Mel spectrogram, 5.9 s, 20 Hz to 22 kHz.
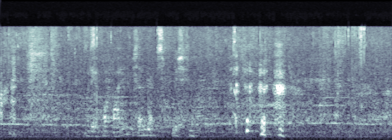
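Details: Golden Retriever puppy, 6 weeks 5 days old, at von L'autumn Kennel, giving a few short, high yelping whimpers clustered near the end, mixed with people talking nearby and a steady indoor background hiss.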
